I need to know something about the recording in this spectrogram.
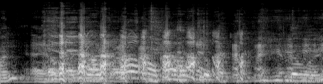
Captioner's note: laughter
